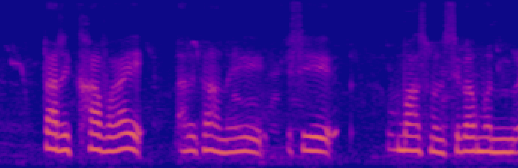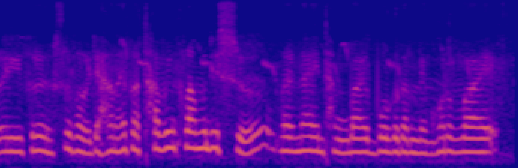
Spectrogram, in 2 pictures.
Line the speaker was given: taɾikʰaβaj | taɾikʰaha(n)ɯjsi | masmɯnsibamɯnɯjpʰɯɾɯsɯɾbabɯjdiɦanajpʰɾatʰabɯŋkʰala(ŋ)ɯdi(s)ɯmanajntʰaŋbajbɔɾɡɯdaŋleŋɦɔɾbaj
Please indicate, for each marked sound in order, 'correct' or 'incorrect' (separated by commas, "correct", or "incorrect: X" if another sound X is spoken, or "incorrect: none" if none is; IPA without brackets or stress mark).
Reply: correct, incorrect: m, correct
